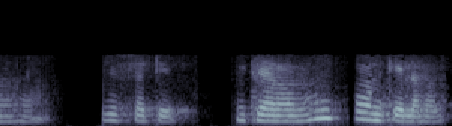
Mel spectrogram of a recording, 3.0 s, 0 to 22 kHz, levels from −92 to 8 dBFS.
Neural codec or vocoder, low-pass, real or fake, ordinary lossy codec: vocoder, 22.05 kHz, 80 mel bands, Vocos; 3.6 kHz; fake; AAC, 16 kbps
